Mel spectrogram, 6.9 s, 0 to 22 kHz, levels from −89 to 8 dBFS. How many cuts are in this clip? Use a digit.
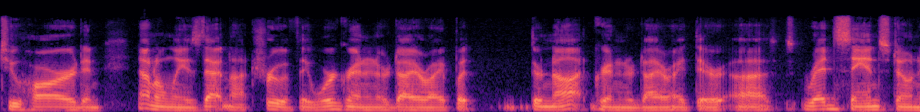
0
